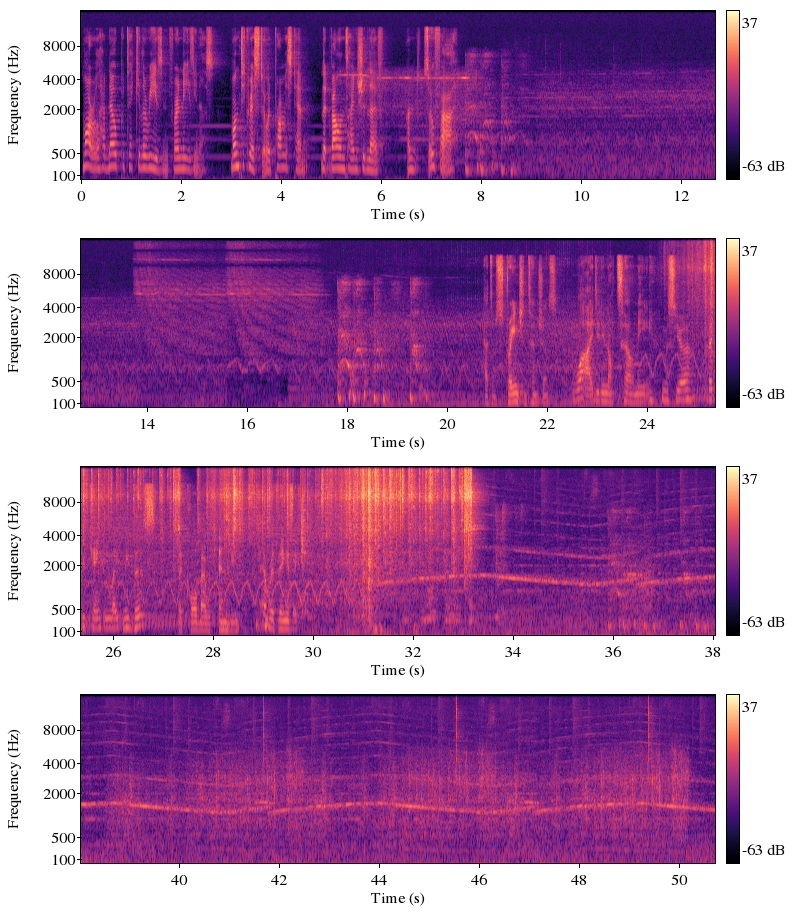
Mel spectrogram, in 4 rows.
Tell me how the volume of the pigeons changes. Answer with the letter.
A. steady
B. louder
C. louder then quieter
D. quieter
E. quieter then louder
B.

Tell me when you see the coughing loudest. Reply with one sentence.
The volume of the coughing peaks at 18 seconds.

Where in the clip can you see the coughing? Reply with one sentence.
You can hear the coughing from 7.7 to 8.8 s, from 17.8 to 19.6 s and from 35.9 to 38.0 s.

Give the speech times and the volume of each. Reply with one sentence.
The speech can be heard from 0.0 to 7.5 s, at a steady volume; and from 20.7 to 29.8 s, at a steady volume.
